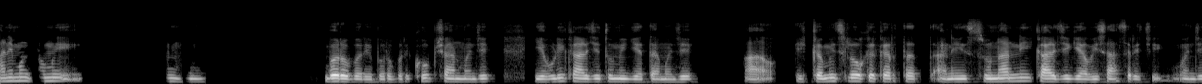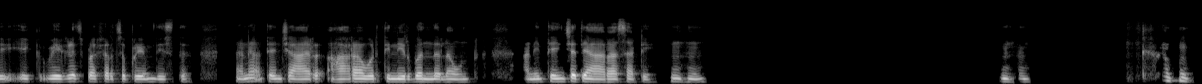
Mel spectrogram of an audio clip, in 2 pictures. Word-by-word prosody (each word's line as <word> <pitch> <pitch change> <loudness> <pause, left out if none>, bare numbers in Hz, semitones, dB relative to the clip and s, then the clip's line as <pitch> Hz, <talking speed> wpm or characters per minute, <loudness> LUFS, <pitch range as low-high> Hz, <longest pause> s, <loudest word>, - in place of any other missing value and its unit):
आणि 150 +2 0
मग 170 -1 -1
तुम्ही 160 0 -2 1.0
हं, 285 - -2
हं. 265 -1 -5 1.3
बरोबर 135 -3 +8
आहे, 120 - -3
बरोबर 125 0 -5
आहे. - - -7
खूप 145 0 -3
छान. 135 -2 +1
म्हणजे 130 +1 -1 0.5
एवढी 135 +4 +1
काळजी 135 -2 +2
तुम्ही 135 -1 +3
घेता 125 0 -2
म्हणजे 120 +1 -2 0.6
आ - - 0 0.4
ही 130 - -7
कमीच 145 +2 +2
लोकं 150 0 +4
करतात 135 -2 -2
आणि 130 +1 +2
सुनांनी 140 +4 +2
काळजी 135 -1 +3
घ्यावी 125 -1 0
सासऱ्याची 125 0 -5
म्हणजे 130 0 -2 0.2
एक 135 0 -9
वेगळेच 135 +1 +3
प्रकारचं 130 -2 -1
प्रेम 130 0 +2
दिसतं, 125 -1 -5 0.5
आहे 125 - -3
ना. 150 - 0
त्यांच्या 135 -1 +1
आहार 125 +2 +1
आहारावरती 130 +2 +2
निर्बंध 130 0 +4
लावून 120 -1 -1 0.6
आणि 125 - 0
त्यांच्या 135 -1 +6
त्या 135 -3 +6
आहारासाठी 125 0 0 0.2
हं, 280 - +1
हं. 255 -1 -2 3.0
हं, 270 -2 0 1.3
हं. - - -6
130 Hz, 120 wpm, -21 LUFS, 125-140 Hz, 3.0 s, बरोबर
